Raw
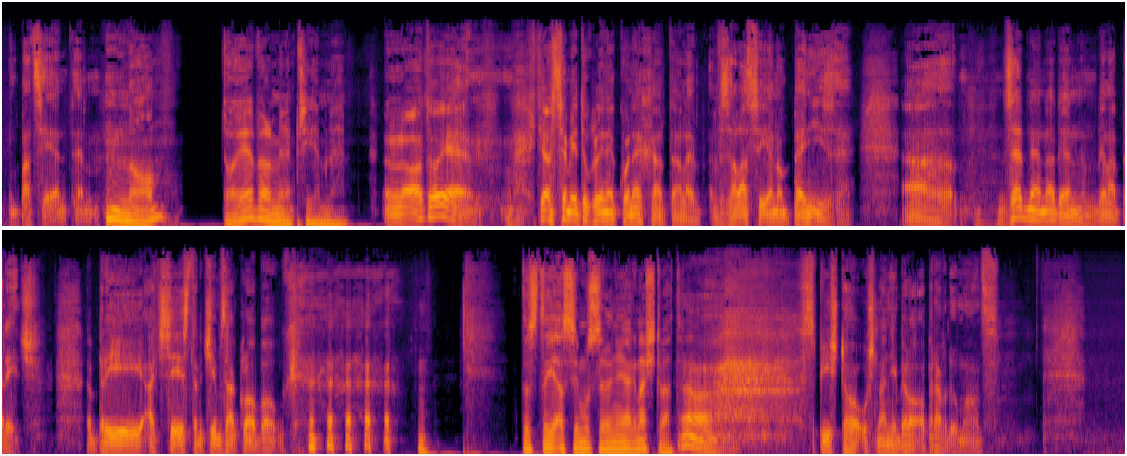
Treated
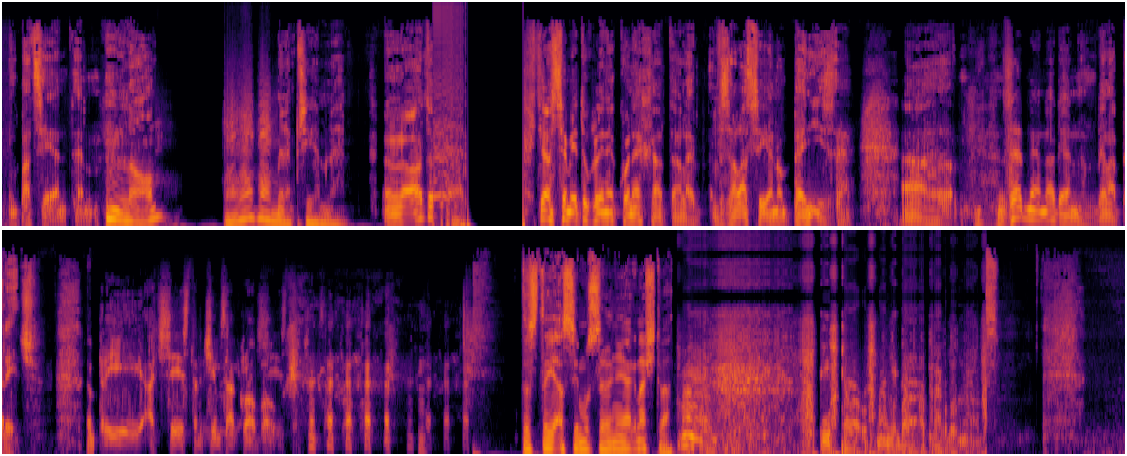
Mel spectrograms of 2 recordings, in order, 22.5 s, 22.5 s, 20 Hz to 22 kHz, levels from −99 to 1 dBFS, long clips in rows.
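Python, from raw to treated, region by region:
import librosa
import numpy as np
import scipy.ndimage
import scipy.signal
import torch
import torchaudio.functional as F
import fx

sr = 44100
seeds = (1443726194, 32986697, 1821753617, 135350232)

y = fx.chain(x, sr, fx.median_filter(points=41),
    fx.curve_eq(hz=(150.0, 340.0, 840.0, 1300.0, 2000.0, 3000.0, 14000.0), db=(0, -13, 9, -9, 10, 12, -12)), at=(1.53, 2.76))
y = fx.chain(y, sr, fx.self_delay(depth_ms=0.13),
    fx.bandpass_edges(low_hz=500.0, high_hz=2300.0),
    fx.schmitt(flips_db=-27.5), at=(4.3, 5.22))
y = fx.chain(y, sr, fx.high_shelf(hz=2900.0, db=-10.5),
    fx.band_squash(depth_pct=70), at=(8.34, 10.75))
y = fx.chain(y, sr, fx.bandpass_q(hz=1500.0, q=0.59),
    fx.air_absorb(metres=89.0),
    fx.echo_single(ms=982, db=-15.0), at=(12.14, 15.94))
y = fx.chain(y, sr, fx.lower_of_two(delay_ms=0.61),
    fx.doubler(ms=22.0, db=-13.0),
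    fx.resample_linear(factor=6), at=(17.92, 21.07))
y = fx.dereverb_blind(y, sr, rt60_s=1.1)
y = fx.high_shelf(y, sr, hz=10000.0, db=5.5)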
